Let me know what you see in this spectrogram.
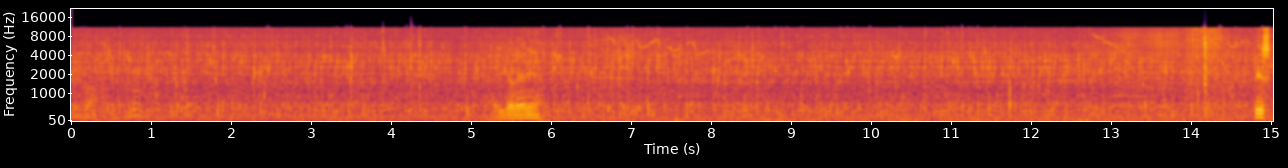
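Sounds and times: trickling splashing water: 0.0s - 15.0s.

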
